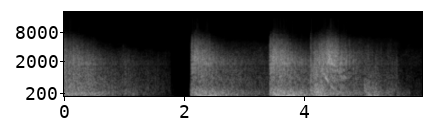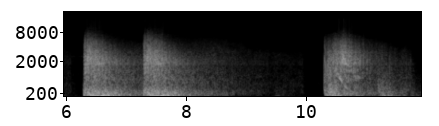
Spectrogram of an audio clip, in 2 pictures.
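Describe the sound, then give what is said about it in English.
Ship's cannons firing a broadside in battle: a rapid series of heavy, booming blasts, each loud crack rolling into a long, rumbling decay before the next shot. “Give them another broadside! Pound them, lads! Pound them!”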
